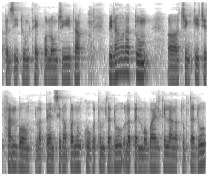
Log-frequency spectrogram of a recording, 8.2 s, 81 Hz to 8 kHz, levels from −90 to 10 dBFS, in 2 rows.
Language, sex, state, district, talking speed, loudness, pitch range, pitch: Karbi, male, Assam, Karbi Anglong, 185 wpm, -22 LUFS, 115-125 Hz, 120 Hz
